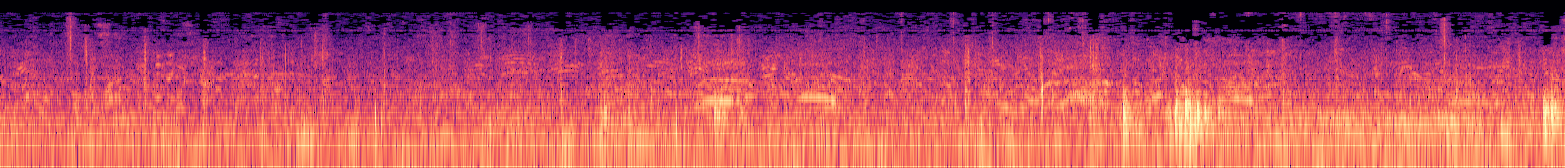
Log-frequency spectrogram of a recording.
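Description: A large fire crackles and pops in the open air.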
